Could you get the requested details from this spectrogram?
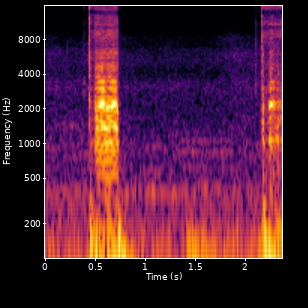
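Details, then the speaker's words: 2014 Kia Cadenza driver-side power seat: two short bursts of seat motor whir with a rough grinding edge each time the seat moves, much louder than the smooth passenger side; the protective boot is rubbing on the rail. "That's the noise right there. It's going to be a lot louder, huh?"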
